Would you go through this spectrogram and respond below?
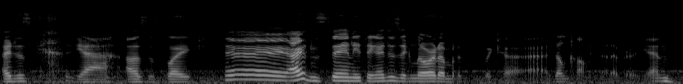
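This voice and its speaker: A man streamer reading a visual novel aloud and adding chatty, animated asides. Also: mid-range voice, brisk, a little hiss or hum.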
